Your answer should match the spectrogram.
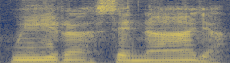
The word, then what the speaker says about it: Wirasenaya: Tinh tấn quân Phật chúng ta đọc là Wirasenaya, Wirasenaya, Wirasenaya. Thấy không? Chữ Y có dấu gạch ngang, chúng ta cũng đọc hai nhịp. So với chữ Y bình thường thì đọc một nhịp.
